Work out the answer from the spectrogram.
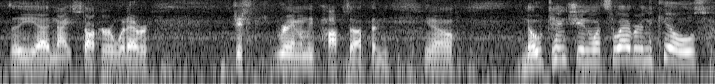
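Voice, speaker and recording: A man giving a casual, emphatic movie review as a video host while walking on a treadmill, halting and repeating himself for stress. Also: on the high side, rough recording. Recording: clear treadmill motor and footstep noise. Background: treadmill noise.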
